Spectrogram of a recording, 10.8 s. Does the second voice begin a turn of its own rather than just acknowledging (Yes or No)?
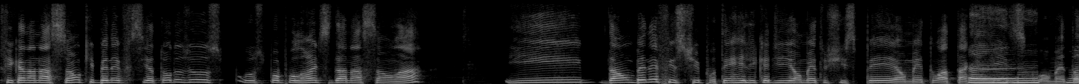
Yes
